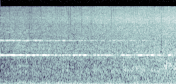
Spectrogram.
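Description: A steady low rumble, with a thin high tone held over it that fades out near the end.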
